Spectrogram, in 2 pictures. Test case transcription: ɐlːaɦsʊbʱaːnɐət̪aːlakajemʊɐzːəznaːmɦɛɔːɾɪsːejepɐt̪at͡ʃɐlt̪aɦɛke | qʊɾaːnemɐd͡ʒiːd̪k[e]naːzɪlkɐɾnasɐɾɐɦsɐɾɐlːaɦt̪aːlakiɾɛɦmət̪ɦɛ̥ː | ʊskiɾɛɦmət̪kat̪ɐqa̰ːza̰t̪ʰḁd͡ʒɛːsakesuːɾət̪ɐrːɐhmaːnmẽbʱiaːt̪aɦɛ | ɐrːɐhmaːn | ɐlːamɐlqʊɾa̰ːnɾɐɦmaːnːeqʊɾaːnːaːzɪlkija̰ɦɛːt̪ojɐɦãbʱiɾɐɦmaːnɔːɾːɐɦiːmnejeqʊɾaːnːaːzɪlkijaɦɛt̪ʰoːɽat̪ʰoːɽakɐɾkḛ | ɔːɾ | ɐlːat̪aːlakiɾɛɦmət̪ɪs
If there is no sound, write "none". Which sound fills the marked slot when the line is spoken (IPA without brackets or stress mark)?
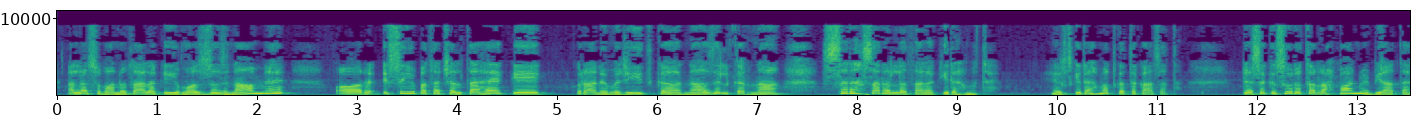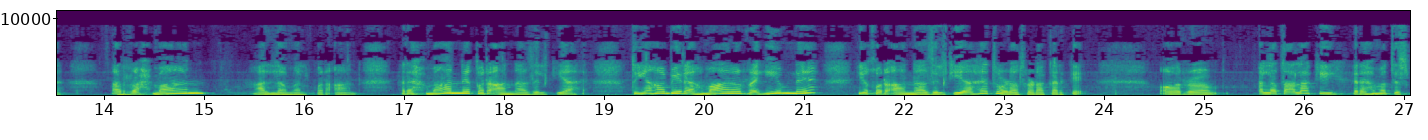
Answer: a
